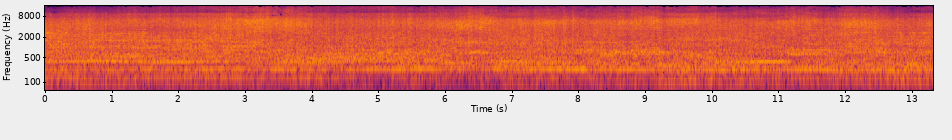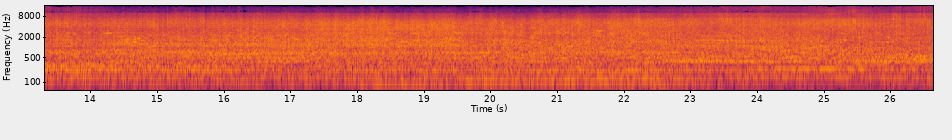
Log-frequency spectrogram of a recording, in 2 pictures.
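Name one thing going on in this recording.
Race car engines roar loudly around a dirt track, rising and falling in pitch as the cars pass.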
